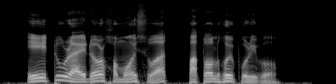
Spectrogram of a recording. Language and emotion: Assamese, neutral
